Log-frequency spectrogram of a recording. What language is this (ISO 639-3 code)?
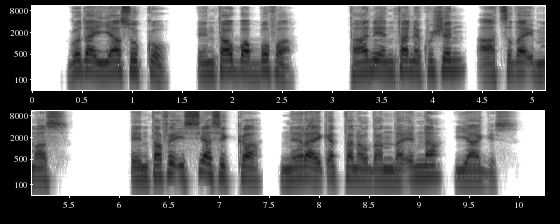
gof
